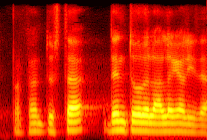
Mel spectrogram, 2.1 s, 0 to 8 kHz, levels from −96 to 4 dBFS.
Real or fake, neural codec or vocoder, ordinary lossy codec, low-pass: fake; codec, 24 kHz, 0.9 kbps, WavTokenizer, large speech release; none; 7.2 kHz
